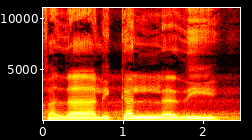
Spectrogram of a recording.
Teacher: നാവിൻറെ തല മേലെ മുൻപല്ലുകളുടെ താഴെ അറ്റത്ത് തൊട്ടാണല്ലോ ദാൽ ഉച്ചരിക്കേണ്ടത്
